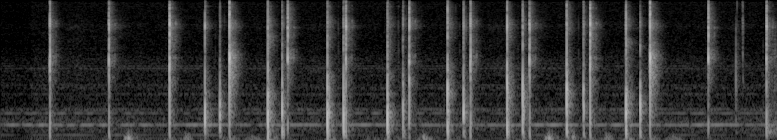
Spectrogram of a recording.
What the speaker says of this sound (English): What have I got that makes a good percussive noise nearby? There's a hairbrush here.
